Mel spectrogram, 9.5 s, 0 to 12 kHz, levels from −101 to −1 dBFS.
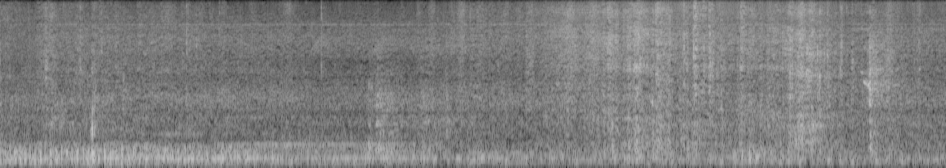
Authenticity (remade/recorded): recorded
